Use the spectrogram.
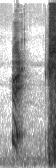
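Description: A young girl sneezes twice in quick succession, up close and loud, with a short gap between the bursts.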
